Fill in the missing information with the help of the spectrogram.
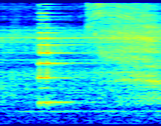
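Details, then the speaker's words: Single brief electronic start-up beep as a Vapotherm high-flow oxygen machine powers on when plugged in (it has no power button), followed by quiet room hum. "And so lastly, and the way that this machine is going to turn on, cuz there is no power button, is you're going to plug this in. You'll see that once we plug it in, this is going to start up."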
